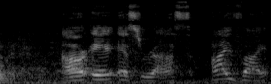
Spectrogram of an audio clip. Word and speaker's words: IVi: R-A-S Ras, IVi as in Levi. You know, Levi, the ancient priest. So I-V-I. I-V-I. And if you put an E, you might get the pronunciation clearer, because someone would say Ivy if they say I-V-I. So I-E-V-I. No, it's I-V-I, and you can put an E in the bracket, so the person will know it's I-Vi, not I-V.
